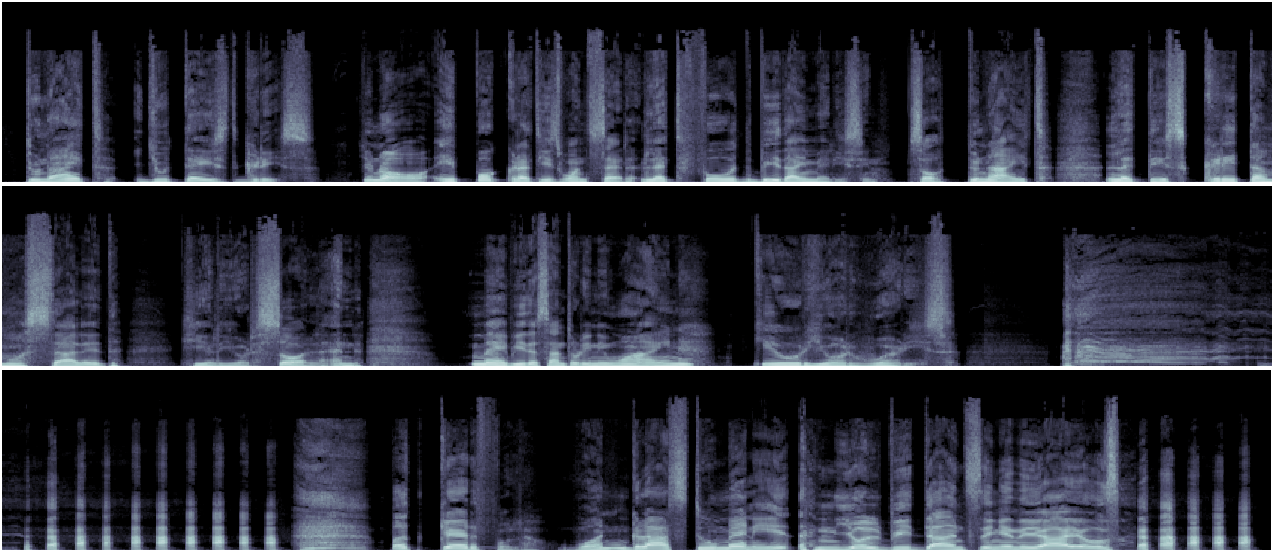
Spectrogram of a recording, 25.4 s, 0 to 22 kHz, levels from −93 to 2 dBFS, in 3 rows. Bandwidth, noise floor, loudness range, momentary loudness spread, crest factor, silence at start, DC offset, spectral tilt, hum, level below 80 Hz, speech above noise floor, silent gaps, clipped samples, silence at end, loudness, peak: 19 kHz; -67 dBFS; 6 LU; 15 LU; 18 dB; 0.15 s; under 0.1%; -5.5 dB/octave; none; -56 dBFS; 46 dB; none; under 0.1%; 0.15 s; -21 LUFS; -4 dBFS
